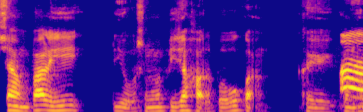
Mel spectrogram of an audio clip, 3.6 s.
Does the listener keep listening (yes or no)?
no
